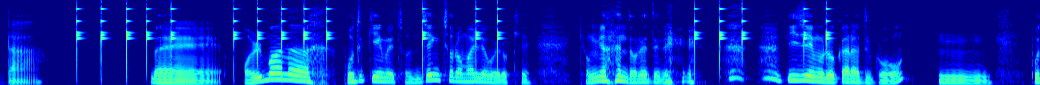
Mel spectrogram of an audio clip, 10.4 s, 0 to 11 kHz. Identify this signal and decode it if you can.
Tap code, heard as taps on glass, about 4 knocks a second, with speech in Korean. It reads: ZB M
